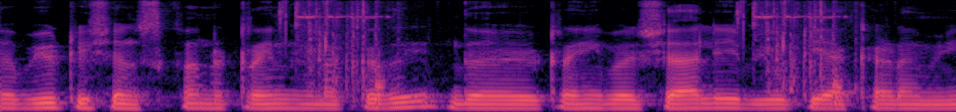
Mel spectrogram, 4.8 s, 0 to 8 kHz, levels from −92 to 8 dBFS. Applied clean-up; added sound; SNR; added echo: none; Shatter; 12 dB; none.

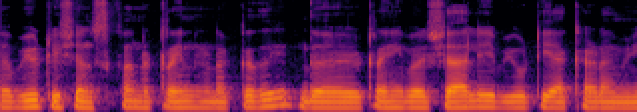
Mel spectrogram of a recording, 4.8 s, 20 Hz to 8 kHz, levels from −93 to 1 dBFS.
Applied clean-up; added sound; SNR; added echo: none; none; none; none.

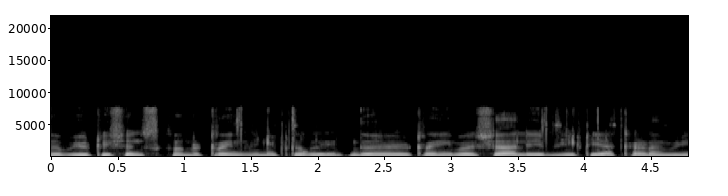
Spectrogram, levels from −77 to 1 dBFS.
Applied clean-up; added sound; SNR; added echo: neural diffusion model UNIVERSE++.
